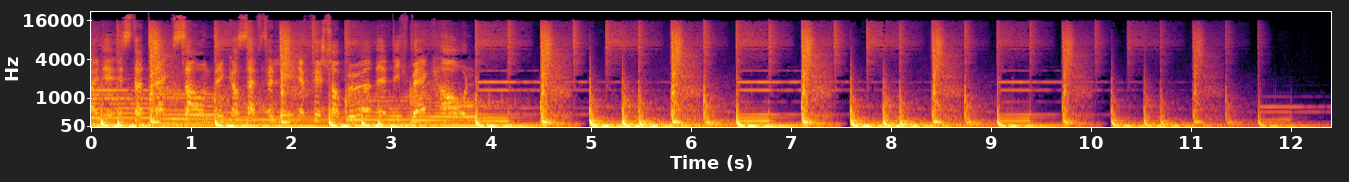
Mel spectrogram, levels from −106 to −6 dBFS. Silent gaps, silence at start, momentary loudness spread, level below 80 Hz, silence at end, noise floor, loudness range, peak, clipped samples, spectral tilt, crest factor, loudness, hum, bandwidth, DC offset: none; 0 s; 13 LU; -18 dBFS; 0.25 s; -34 dBFS; 8 LU; 0 dBFS; under 0.1%; -5.5 dB/octave; 14 dB; -16 LUFS; none; 19 kHz; under 0.1%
